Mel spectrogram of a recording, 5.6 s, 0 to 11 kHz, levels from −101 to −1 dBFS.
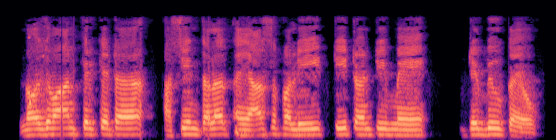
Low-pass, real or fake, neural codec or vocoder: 7.2 kHz; real; none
